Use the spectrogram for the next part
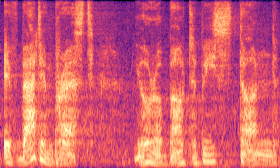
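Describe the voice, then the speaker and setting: An actor playing a proud, sardonic sorcerer in a fighting game, delivering wry, haughty challenges. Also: male voice, low-pitched, expressive, slow. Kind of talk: video game fight dialogue. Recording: long reverb, noisy game audio.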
